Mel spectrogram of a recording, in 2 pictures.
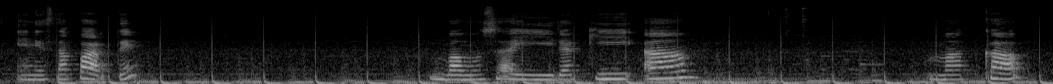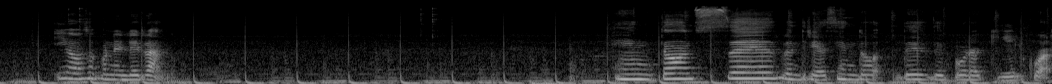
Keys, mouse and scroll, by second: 15.0 click, 17.0 middle click, 20.3-21.0 scroll up 2.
